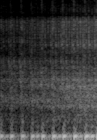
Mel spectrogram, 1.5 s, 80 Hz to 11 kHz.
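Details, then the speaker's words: Single-cylinder motorcycle with performance camshaft, fuel injection not original, valves left unadjusted at the owner's request: an even idle with a light, regular tapping, which is normal for the cam. "mas só que o comando 03 do cloud que ela está ela faz um barulhinho ele faz um barulhinho sim ele bate um pouco de vôo"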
